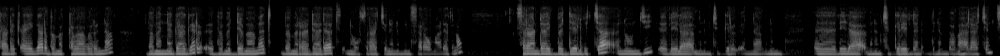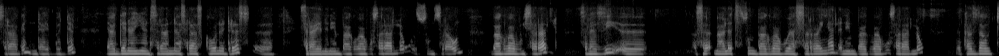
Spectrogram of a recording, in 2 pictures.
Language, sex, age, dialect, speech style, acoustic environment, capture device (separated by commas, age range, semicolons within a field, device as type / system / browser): Amharic, male, 25-34, Ethiopia - Addis Ababa, relaxed; excited; focused; happy, silence, mobile / Linux / Chrome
